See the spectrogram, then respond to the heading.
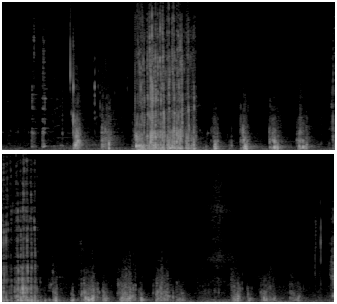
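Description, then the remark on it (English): Mouth noises of a dry wine being swished and slurped around the mouth while tasting, with irregular wet clicks and a couple of longer airy slurps drawn through the lips, no talking. “Move it around, slosh it around, make noise.”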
